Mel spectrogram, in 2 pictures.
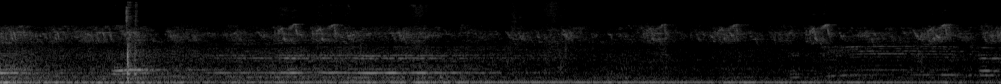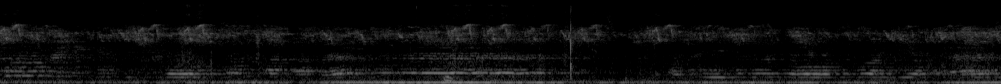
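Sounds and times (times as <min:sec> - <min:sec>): distant animals bleating: 0:00.0 - 0:05.3, 0:07.4 - 0:12.0, 0:13.2 - 0:15.9
bird chirping: 0:00.0 - 0:20.0
steady low hum: 0:00.0 - 0:20.0.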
